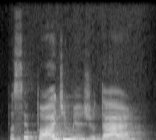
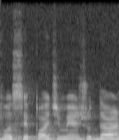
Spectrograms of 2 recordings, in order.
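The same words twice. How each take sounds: First: It is read with a questioning intonation. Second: It is read flat, without question intonation. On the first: The speaker calls it right. "vou ler com a entonação certa" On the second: The speaker calls it wrong. "não usei os sinais de pontuação. Olha como ficou essa frase, como ficou estranha"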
